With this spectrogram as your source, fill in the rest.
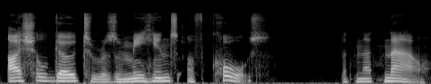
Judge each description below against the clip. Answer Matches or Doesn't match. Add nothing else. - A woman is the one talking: Doesn't match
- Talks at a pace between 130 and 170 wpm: Matches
